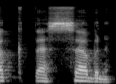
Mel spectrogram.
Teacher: काफ पे हम्स करेंगे और बा पे कलकला करेंगे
